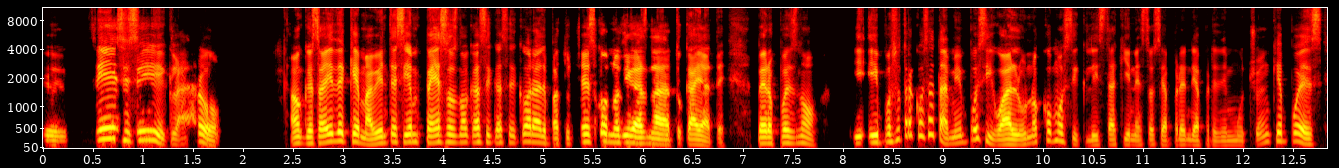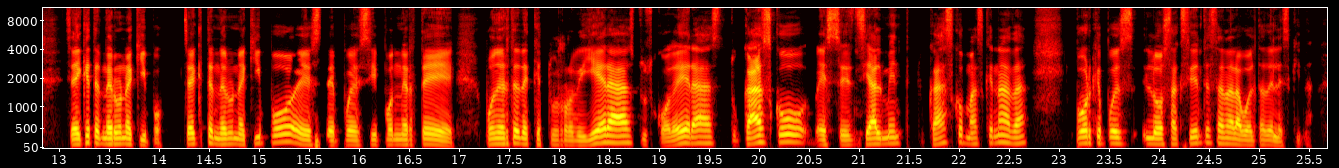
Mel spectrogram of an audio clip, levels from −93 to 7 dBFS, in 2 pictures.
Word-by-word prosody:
Eh 105 -2 -3 0.3
Sí, 245 +4 +6
sí, 215 -2 0
sí, 215 +3 +2
claro. - - -1 0.7
Aunque 145 +1 +3
sea 155 +2 +4
ahí 180 - +7
de 200 +1 +6
que 180 -2 +4
me - - +3
aviente 150 +8 +2
100 175 +1 +2
pesos, 165 +1 +3
¿no? 165 0 -1
Casi 165 +1 0
casi 155 +1 -5
que 180 - -4
"órale 165 -4 +4
para 130 - -1
tu 135 - -12
chesco, 175 +6 +2
no 165 -1 +3
digas 150 -4 +7
nada, 125 -4 +6
tú - - -10
cállate". 120 -2 +3 0.3
Pero, 145 -1 +5
pues, 150 -1 0
no. 145 -8 -4 0.3
Y 295 +1 -1
y, - - +8
pues, 180 - -4
otra 310 +6 -3
cosa 320 +1 -2
también, 150 - -1
pues, 235 +3 -2
igual, 115 0 +5
uno 150 +8 -4
como 205 -2 -3
ciclista 110 - -7
aquí 120 - -9
en 110 - -11
esto 110 +2 -9
se - - -5
aprende, 115 -1 -5
aprende 100 -2 -12
mucho, 105 0 -12
en 175 - -9
que, 195 +2 -2
pues, 185 - 0 0.3
sí - - -6
hay 120 - +4
que 160 - 0
tener 130 -3 +2
un 130 0 0
equipo, 110 -3 -3 0.2
si 125 - 0
hay - - +1
que - - -17
tener 125 -4 -1
un 130 - -5
equipo, 155 +8 -2
este 105 -2 -2
pues 105 -2 -5
sí 115 +1 -6
ponerte 115 -3 -2 0.3
ponerte 130 +3 0
de 130 - -1
que 120 - -9
tus 110 -1 -14
rodilleras, 150 +10 +3
tus 115 -6 -18
coderas, 145 +10 0
tu - - -21
casco, 165 0 +3
esencialmente 130 +6 -2
tu - - -47
casco 150 +7 -4
más 130 -3 -7
que 155 - -9
nada 160 -2 -1 0.4
porque 150 +2 -1
pues 140 -1 -3
los 125 -1 -2
accidentes 145 +5 -6
están 140 -2 -3
a 130 - +2
la - - +4
vuelta 110 +1 -5
de 110 - -4
la 90 - -6
esquina. - - -20
140 Hz, 215 wpm, -23 LUFS, 115-165 Hz, 0.7 s, y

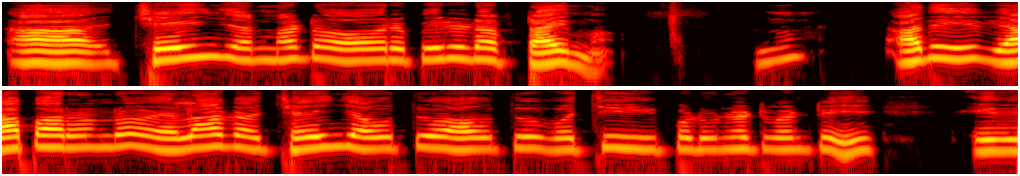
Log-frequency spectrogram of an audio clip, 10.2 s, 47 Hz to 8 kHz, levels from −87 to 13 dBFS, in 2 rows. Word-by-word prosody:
ఆహ్, 195 -1 +5 0.3
చేంజ్ 260 +6 +3
అనమాట 235 +2 -4 0.2
over 230 +1 0
a - - -20
period 250 +1 -1
of 210 -3 -5
time. 185 -6 +4 0.8
హ్మ్. 240 +7 -11 0.6
అది 260 +5 +3 0.3
వ్యాపారంలో 245 +4 +4 0.2
ఎలాగ 245 +4 0 0.3
చేంజ్ 235 +4 0
అవుతూ, 225 +2 -5 0.2
అవుతూ 220 +2 -4 0.2
వచ్చి 215 +3 -7 0.2
ఇప్పుడు 215 +1 -7
ఉన్నటువంటి, 215 -1 -6 0.8
ఈ - - +3
225 Hz, 110 wpm, -23 LUFS, 210-245 Hz, 0.8 s, ఆహ్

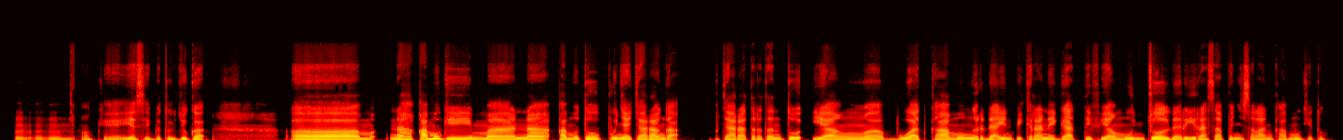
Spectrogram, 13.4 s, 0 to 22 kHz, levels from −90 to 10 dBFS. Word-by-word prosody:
Mmm, 215 0 -8
mhm, 190 -3 -7 0.3
oke 165 -7 -9
iya 195 +2 -3
sih 190 - -6
betul 175 -1 -4
juga. 185 -1 0 0.9
Mmm, 225 -1 +5 0.2
nah 250 -2 +3
kamu 245 +6 +5
gimana? 230 -3 +2 0.2
Kamu 220 0 0
tuh 275 +2 +1
punya 235 -2 +1
cara 210 0 +1
nggak? 195 -4 -1 0.4
Cara 190 -2 +1
tertentu 195 +3 -1
yang 200 -2 +1 0.2
ngebuat 190 +2 0
kamu 210 -1 0 0.2
ngeredain 200 -1 -1
pikiran 200 0 -3
negatif 195 +2 -3
yang 195 0 -1
muncul 195 +1 +1
dari 195 +3 -1
rasa 200 0 -3
penyesalan 190 -1 -4
kamu 195 0 -4
gitu. 170 0 -11
205 Hz, 140 wpm, -25 LUFS, 190-225 Hz, 0.9 s, Mmm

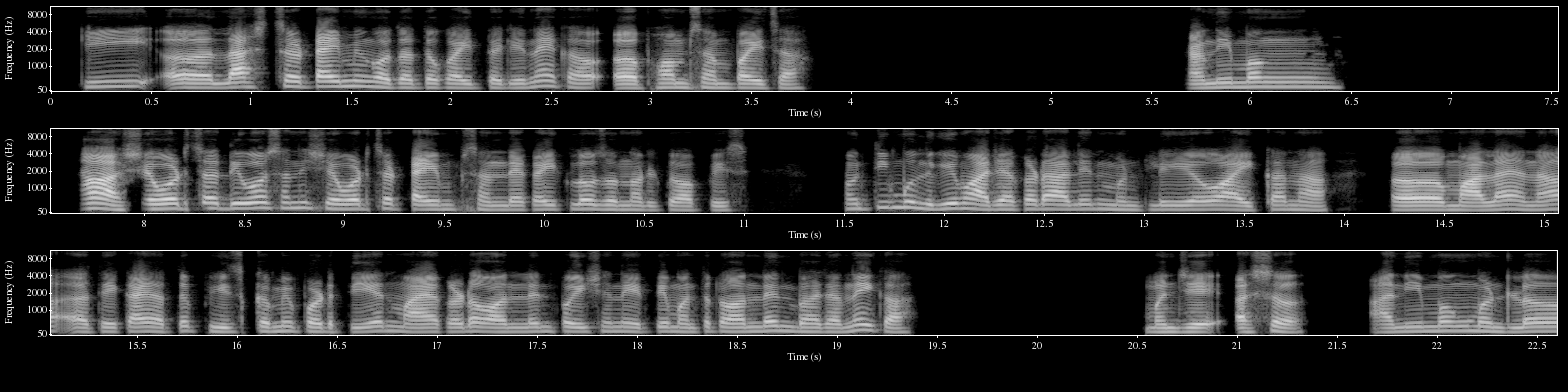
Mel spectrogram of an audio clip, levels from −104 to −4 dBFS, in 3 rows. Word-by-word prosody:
की 200 +2 -6
अ, 165 0 +5
लास्टचा 180 +4 +2
टायमिंग 205 0 +4
होता 165 -2 +1
तो 160 - +1
काहीतरी 155 0 -3
नाही 215 +5 -1
का? 160 -3 -1
अ, 150 0 +5
फॉर्म 165 0 0
संपवायचा. 155 -2 -1 2.0
आणि 160 +4 0
मग 185 0 -3 1.3
हां 205 -3 +10
शेवटचा 195 +4 +2
दिवस 215 +2 +2
आणि 220 +1 -5
शेवटचा 185 -2 -1
टाईम 170 -1 +4
संध्याकाळी 160 +1 -2
क्लोज 180 -1 -1
होणार 160 -1 -2
होतं 145 - -6
ऑफिस. 145 0 -6 0.5
मग 190 - -6
ती 240 - -6
मुलगी 200 -6 -1
माझ्याकडं 180 -2 +2
आली 175 0 +2
आणि 180 0 -9
म्हटली, 160 -1 -6
ओ 165 +1 +1
ऐका 160 +1 0
ना, 160 -3 -3 0.3
अ, 155 0 +6
मला 150 +1 +4
आहे 175 -1 +1
ना 165 +3 -1 0.2
ते 165 - -1
काय 165 +1 +3
आता 165 +3 -3
फीज 160 -2 -5
कमी 175 +1 -2
पडतीये 165 0 -1
आणि 180 +1 -4
माझ्याकडं 160 +1 +2
ऑनलाईन 160 +1 0
पैसे 165 0 -2
नाहीयेत. 165 -2 -3
ते 170 - -1
म्हणतात 160 0 -6
ऑनलाईन 180 +3 -2
भरा, 160 -2 -1
नाही 210 +7 +1
का 150 - -2 1.2
म्हणजे 155 0 0
असं. 150 0 +1 0.4
आणि 155 +3 -3
मग 185 +1 -3
म्हटलं 165 -3 -1
165 Hz, 160 wpm, -26 LUFS, 155-185 Hz, 2.0 s, हां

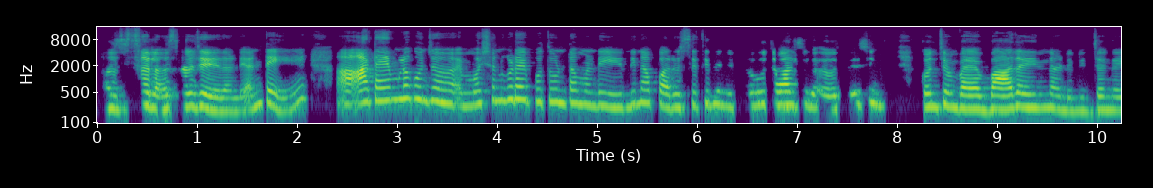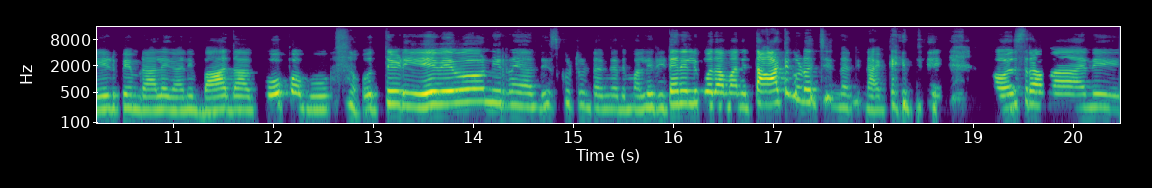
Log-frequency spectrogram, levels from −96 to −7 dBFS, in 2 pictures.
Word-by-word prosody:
అస్సలు. 210 +3 -1
అస్సలు 235 +3 -3
చేయదండి. 185 -3 0
అంటే 265 +2 -1 0.7
ఆహ్, 260 - +5
ఆ - - +8
టైమ్‌లో 330 +3 +1
కొంచెం 315 -2 -1 0.2
ఎమోషన్ 265 +6 -5
గూడా 340 0 +2
అయిపోతూ 300 -2 -6
ఉంటాం 275 0 -2
అండి. 245 0 -5
"ఏంది 225 +3 -7
నా 280 - 0
పరిస్థితి 225 +2 -5
నేను 250 -3 -6
ఇపుడు 240 +2 -12
ఉతవాల్సి 255 -1 +1 0.3
ఒచ్చేసి" 235 +7 -7 0.5
కొంచెం 235 +1 -2
భయం 205 -1 +2
బాధ 205 +1 +5
అయిందండి. 220 -4 -5
నిజంగా 195 +2 -7
ఏడుపు 210 +2 -4
ఏమి 205 -1 -8
రాలే 200 +1 -2
గానీ, 195 +1 -6
బాధ, 200 +2 +3 0.4
కోపము, 225 -3 0 0.5
ఒత్తిడి 245 +3 +1 0.2
ఏవేవో 270 +3 +7 0.2
నిర్ణయాలు 250 -3 -4
తీసుకుంటూ 250 0 -11
ఉంటాం 215 -2 -9
గదా! 200 0 -9
మళ్ళి 225 +3 -2
రిటర్న్ 260 +5 +3
ఎళ్ళిపోదామ 255 -2 +1
అనే 230 -1 -5
థాట్ 265 - +8
గూడా 290 -3 +2
ఒచ్చింది 290 -7 -8
అండి 290 - -17
నాకైతే. 225 +3 -7 0.8
అవసరమా 245 +1 +1 0.2
అని 225 0 -4
240 Hz, 140 wpm, -22 LUFS, 210-265 Hz, 0.8 s, ఆ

